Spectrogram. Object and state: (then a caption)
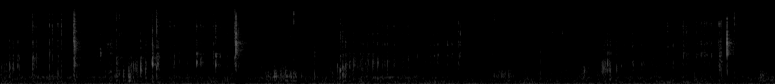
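Dry soap bar being shaved. A metal utility-knife blade shaves a solid white, hand-sized dry soap bar into powdery flakes, making crisp, bright scraping and crackling strokes. Several sharper crunchy cuts stand out above a steady, quiet rasp of shaving.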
